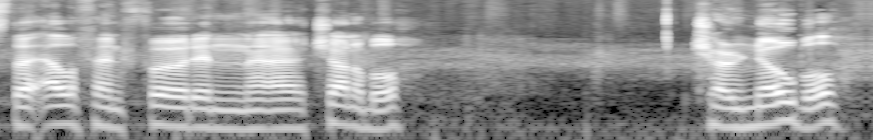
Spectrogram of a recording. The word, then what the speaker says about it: Chernobyl: Chernobyl, that's how you pronounce it.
